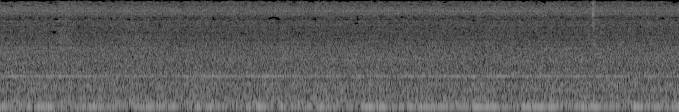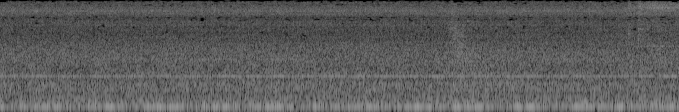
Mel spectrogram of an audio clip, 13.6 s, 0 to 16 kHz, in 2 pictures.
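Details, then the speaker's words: Tenney Lunaire TUJR temperature chamber, cascade refrigeration, cooling toward -70 to -75 (about an hour): second compressor has kicked on after the first; constant low even hum with faint fixed tone, no knocking or rattle, running normally. "Oh, there goes the other compressor. This is a cascade refrigeration system, so you'll hear one compressor kick on and then the other."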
